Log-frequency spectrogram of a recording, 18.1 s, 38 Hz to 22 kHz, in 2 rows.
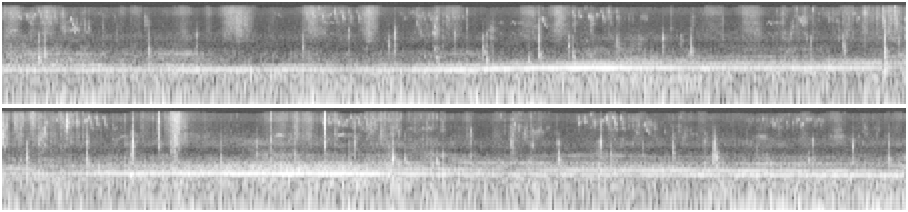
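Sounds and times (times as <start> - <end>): light clicks: 8.4 - 16.3.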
